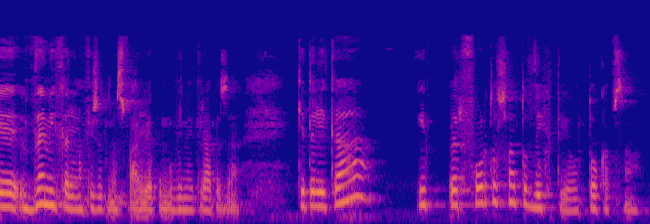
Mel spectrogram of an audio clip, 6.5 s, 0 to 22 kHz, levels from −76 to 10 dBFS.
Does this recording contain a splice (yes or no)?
no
